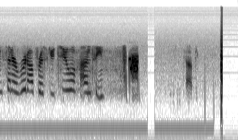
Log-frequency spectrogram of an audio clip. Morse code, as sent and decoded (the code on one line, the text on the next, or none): none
